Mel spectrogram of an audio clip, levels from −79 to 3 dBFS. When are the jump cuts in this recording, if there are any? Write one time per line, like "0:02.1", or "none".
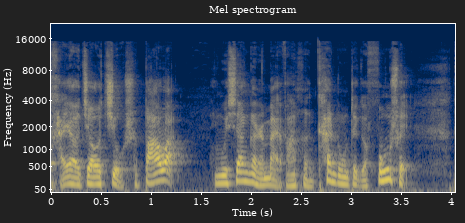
0:01.6

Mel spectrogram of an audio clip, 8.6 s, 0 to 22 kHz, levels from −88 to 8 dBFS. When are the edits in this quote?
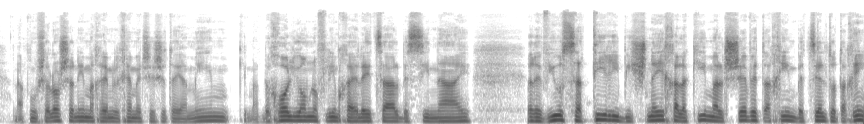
0:02.3
0:05.3

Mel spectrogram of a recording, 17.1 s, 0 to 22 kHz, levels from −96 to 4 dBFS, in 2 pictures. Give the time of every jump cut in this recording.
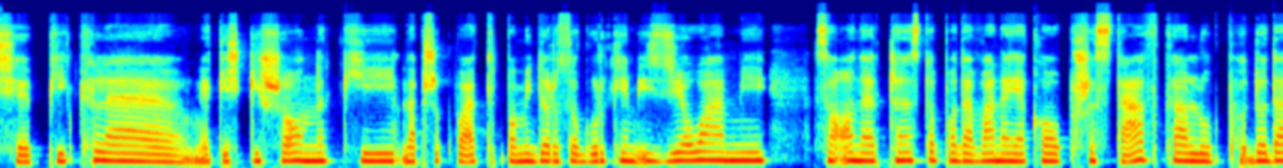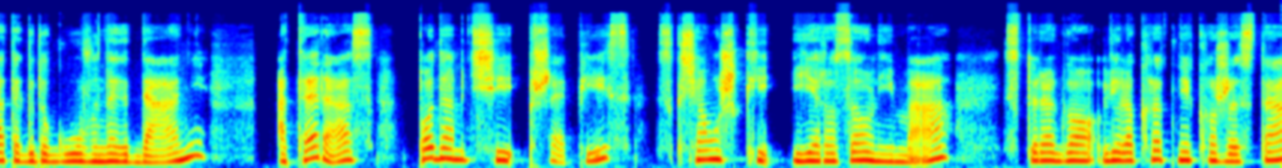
0:02.6
0:05.4
0:10.2

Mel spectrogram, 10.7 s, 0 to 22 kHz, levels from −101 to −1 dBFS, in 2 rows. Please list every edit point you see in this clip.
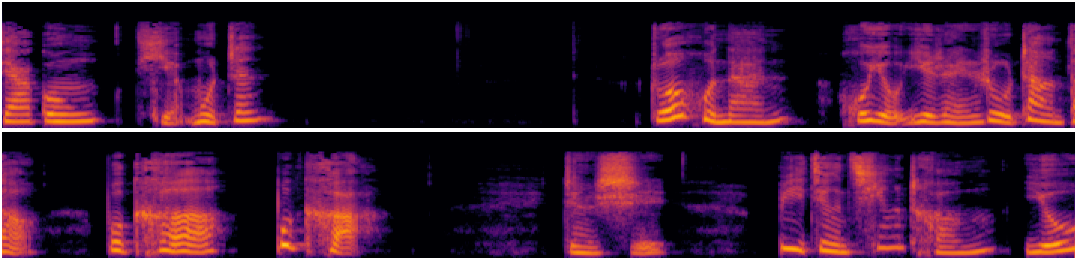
0:04.1

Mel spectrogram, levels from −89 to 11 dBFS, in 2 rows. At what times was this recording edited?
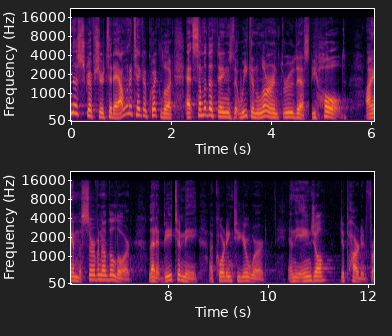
0:04.8

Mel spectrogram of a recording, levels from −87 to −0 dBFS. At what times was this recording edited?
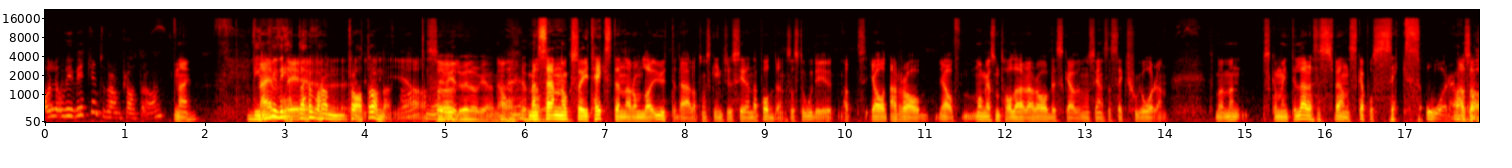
0:10.5

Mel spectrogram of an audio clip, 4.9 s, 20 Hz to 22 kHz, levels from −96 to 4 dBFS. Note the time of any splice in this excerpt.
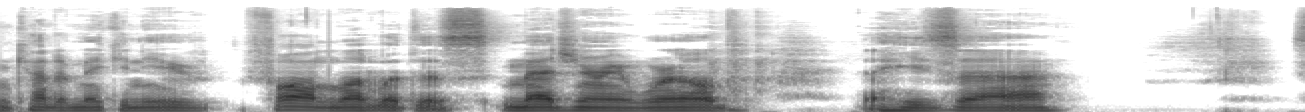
none

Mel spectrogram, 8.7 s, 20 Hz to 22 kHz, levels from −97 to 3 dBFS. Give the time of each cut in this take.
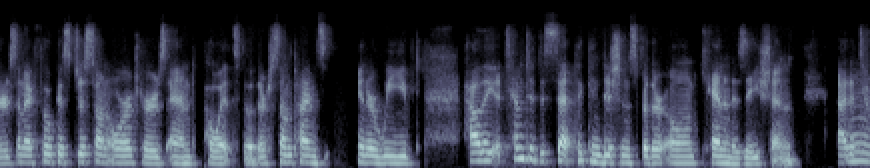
0:02.4

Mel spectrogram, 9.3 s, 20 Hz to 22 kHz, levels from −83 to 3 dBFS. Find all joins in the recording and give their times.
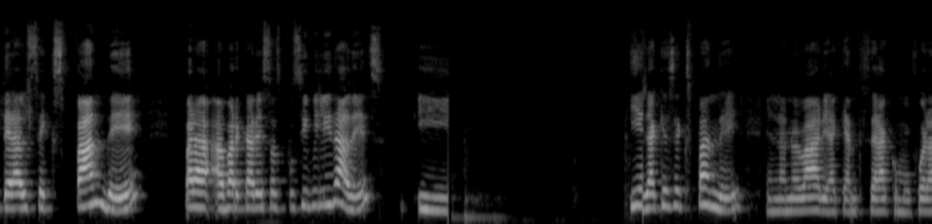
0:06.4
0:07.6

